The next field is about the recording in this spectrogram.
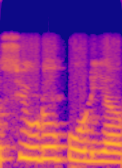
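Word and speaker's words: pseudopodia: growth नजर आएंगी इसको सूडो पोडिया बोलते हैं सूडो पोडिया प साइलेंट यर और सूडो पोडिया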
